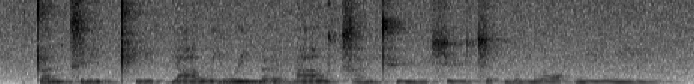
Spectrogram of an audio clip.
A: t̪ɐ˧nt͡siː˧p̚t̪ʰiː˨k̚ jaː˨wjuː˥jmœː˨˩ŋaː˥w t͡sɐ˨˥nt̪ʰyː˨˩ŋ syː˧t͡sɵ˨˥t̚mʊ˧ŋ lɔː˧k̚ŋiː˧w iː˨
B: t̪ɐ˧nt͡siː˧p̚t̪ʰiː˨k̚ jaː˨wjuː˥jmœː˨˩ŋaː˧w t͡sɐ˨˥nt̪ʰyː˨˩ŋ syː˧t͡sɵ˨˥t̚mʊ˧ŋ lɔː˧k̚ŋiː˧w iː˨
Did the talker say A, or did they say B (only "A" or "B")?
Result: B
